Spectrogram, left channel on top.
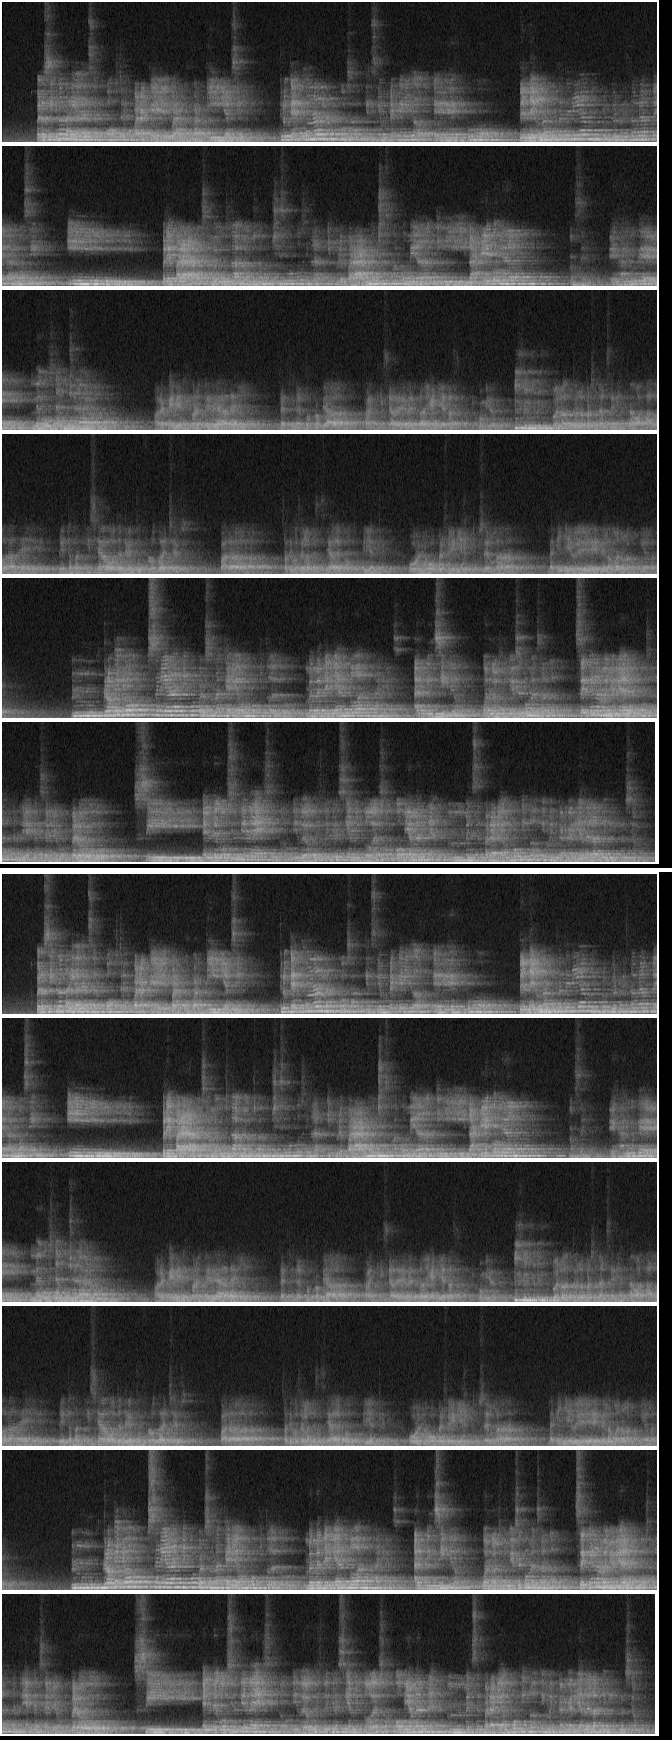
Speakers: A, on the right; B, in the centre.
A: pero sí trataría de hacer postres para que, para compartir y así. Creo que una de las cosas que siempre he querido eh, es como tener una cafetería, mi propio restaurante, algo así, y preparar, o sea, me gusta, me gusta muchísimo cocinar y preparar muchísima comida y darle comida a la gente, no sé, es algo que me gusta mucho, la verdad.
B: Ahora que vienes con esta idea del, del tener tu propia franquicia de venta de galletas y comida
A: <laughs>
B: ¿Tú en lo, tú en lo personal serías trabajadora de, de esta franquicia o tendrías tu flota de chefs para satisfacer las necesidades de todos tus clientes? ¿O, en- o preferirías tú ser la, la que lleve de la mano la comida a la gente?
A: Mm, creo que yo sería del tipo de persona que haría un poquito de todo. Me metería en todas las áreas. Al principio, cuando estuviese comenzando, sé que la mayoría de las cosas las tendría que hacer yo, pero si el negocio tiene éxito y veo que estoy creciendo y todo eso, obviamente mm, me separaría un poquito y me encargaría de la administración,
